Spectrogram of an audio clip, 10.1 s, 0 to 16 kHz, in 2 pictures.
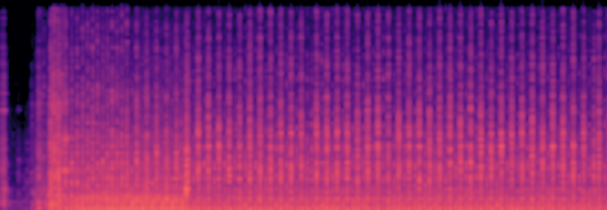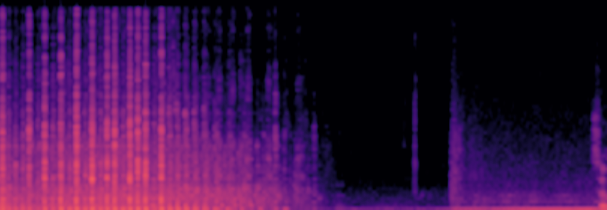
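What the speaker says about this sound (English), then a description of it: "Now we're gonna start her up, see how she does." A Craftsman SB410 snowblower engine with a white-smoke fault starts and runs loud and rough nearby, then stalls into near silence before catching again at a lower, steadier idle.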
